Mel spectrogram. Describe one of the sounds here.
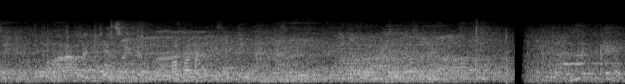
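A crowd of men and women chatter in a large, echoing hall.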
